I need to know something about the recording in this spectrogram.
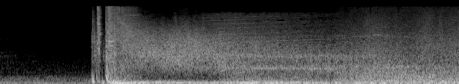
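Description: A bullet whooshes through the air in slow motion.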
